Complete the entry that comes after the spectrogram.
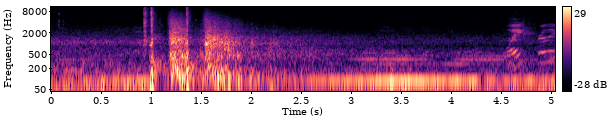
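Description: An 18th-century musket and rifle volley fires in a firing demonstration, a loud close cluster of sharp cracks near the one-second mark that roll off into a rumbling echo, with voices and low background rumble after.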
